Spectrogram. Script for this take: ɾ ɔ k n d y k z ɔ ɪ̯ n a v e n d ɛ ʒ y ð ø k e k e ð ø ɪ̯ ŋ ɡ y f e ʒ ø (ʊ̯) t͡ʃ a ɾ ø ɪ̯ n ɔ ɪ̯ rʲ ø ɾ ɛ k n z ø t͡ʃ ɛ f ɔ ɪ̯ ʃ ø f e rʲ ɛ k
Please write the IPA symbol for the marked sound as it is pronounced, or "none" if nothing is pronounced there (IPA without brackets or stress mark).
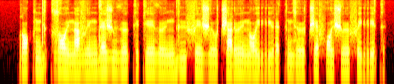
ʊ̯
